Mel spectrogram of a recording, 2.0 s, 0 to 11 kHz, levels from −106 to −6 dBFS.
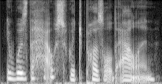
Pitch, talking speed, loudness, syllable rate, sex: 205 Hz, 205 wpm, -17 LUFS, 5.4 syllables/s, female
